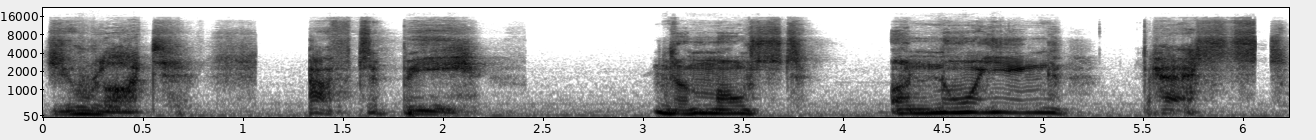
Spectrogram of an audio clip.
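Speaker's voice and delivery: words forced out through a clenched jaw. Narrator voicing a character who cocks his head at the group: through gritted teeth. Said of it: "through gritted teeth".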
